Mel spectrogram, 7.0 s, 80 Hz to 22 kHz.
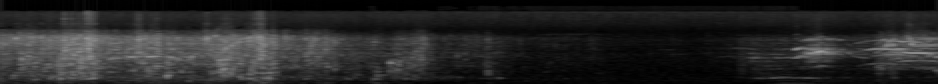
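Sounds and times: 
water sloshing and splashing as people wade across a river: 0:00.0 - 0:04.0.

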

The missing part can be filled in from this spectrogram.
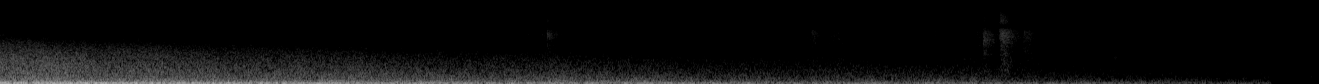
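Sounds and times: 
bomb explosion sound effect: 0:00.0 - 0:09.2.

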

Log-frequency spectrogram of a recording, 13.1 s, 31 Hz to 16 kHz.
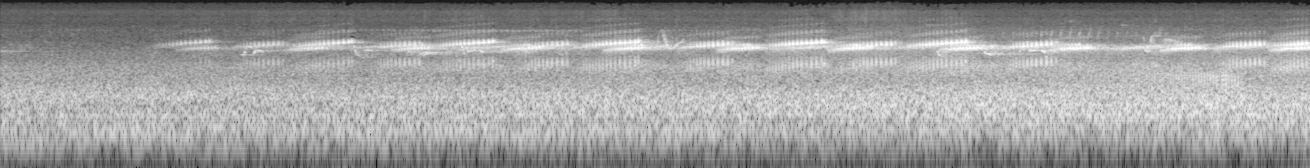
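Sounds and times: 
frogs croaking in an evening forest: 0:01.6 - 0:13.1.

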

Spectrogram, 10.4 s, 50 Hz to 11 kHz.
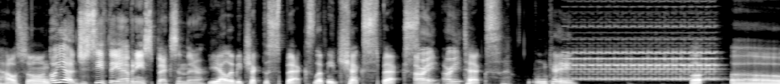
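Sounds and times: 
speech: 0:00.0 - 0:07.9, 0:09.2 - 0:10.4
telephone ringing with an electronic trill: 0:07.5 - 0:09.8.

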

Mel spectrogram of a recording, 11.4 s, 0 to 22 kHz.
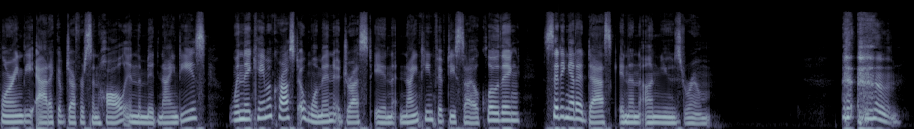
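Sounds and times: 
speech: 0:00.0 - 0:09.0, 0:10.5 - 0:11.3
throat clearing: 0:10.6 - 0:11.3.

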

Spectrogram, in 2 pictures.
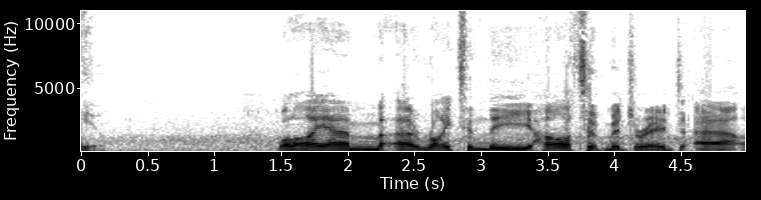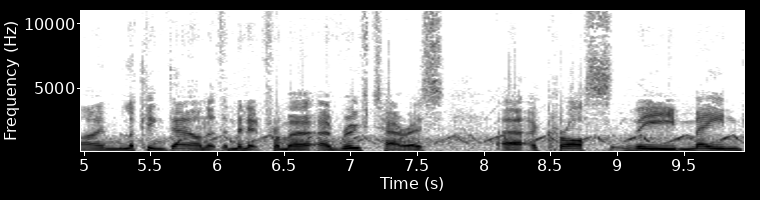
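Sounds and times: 
speech: 0:00.0 - 0:00.2, 0:01.5 - 0:09.9
ambulance siren wailing going round a large roundabout in Madrid: 0:03.2 - 0:09.9.

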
